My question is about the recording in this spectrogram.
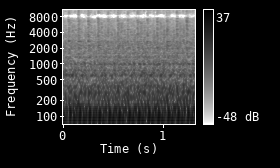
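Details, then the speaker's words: Honda EB11000 generator running on propane from a 20 lb BBQ tank in cold weather, after needle-valve adjustment and with idle lockout engaged: steady, even low rumble at idle. Full speed is about 3700 rpm. "I think I found the sweet spot. Uh I did get this RPM80 here, tachometer. Right now it's idling."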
